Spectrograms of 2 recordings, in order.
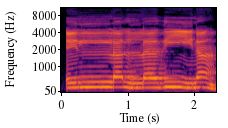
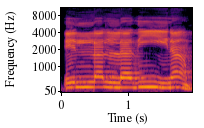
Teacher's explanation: حمزہ لام زیر ال، لام لام زبر لل، الل، لام زبر ل، ذال یا زیر دی، نون زبر ن، الا الذین، یہاں پر ذال ہے تو اسے نرمی سے پڑھیں اور یا مدہ کو تھوڑا سا کھینچ کر پڑھیں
